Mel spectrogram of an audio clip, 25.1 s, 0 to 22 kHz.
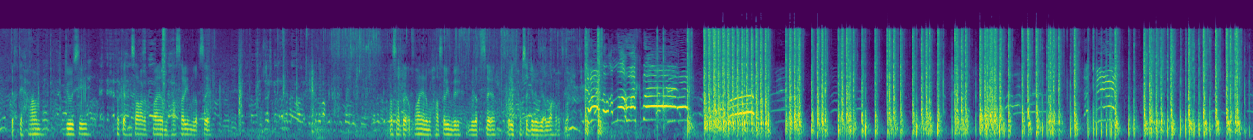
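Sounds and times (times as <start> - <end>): man shouting: 11.5 - 17.3, 20.1 - 21.1, 21.7 - 22.4
automatic gunfire bursts: 14.1 - 21.7, 22.3 - 24.9.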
